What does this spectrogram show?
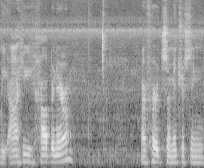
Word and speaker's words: Aji: was saying uh it's actually AI Aji is pronounced AI so somebody corrected me I thank you very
